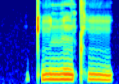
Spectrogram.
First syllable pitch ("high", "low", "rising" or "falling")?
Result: low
